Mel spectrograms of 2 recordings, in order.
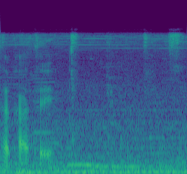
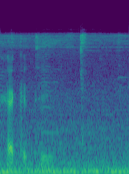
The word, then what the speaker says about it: Hecate: energy this weekend that was that was hakkate right or hecate however you want to pronounce this goes back to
